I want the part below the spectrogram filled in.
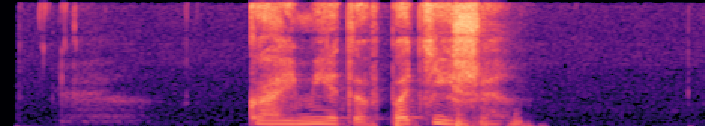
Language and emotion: Russian, neutral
